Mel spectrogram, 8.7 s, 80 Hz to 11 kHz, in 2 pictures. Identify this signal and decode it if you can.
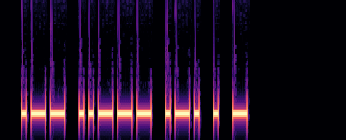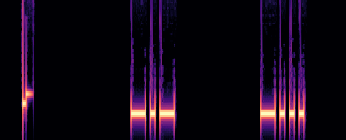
Morse code, heard as a keyed tone, about 20 wpm, spaced as for 14 wpm, 700 Hz. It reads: W2RET KB
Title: USA Call Signs - 6x Character Spacing - 20wpm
